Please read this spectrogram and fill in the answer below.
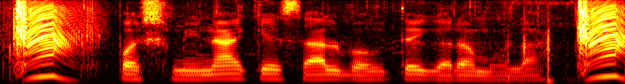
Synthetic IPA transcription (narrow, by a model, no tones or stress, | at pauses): pəʃminakesaːlbəɦʊt̪eɡəɾəmɦola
